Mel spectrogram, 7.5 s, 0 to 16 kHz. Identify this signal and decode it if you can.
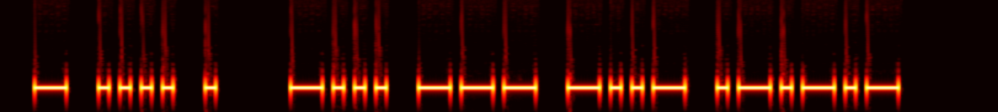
Morse code, heard as a keyed tone, about 15 wpm, 700 Hz. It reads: THE BOX.
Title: Sentences from Top 1000 Words - Review Part 2 - 15wpm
